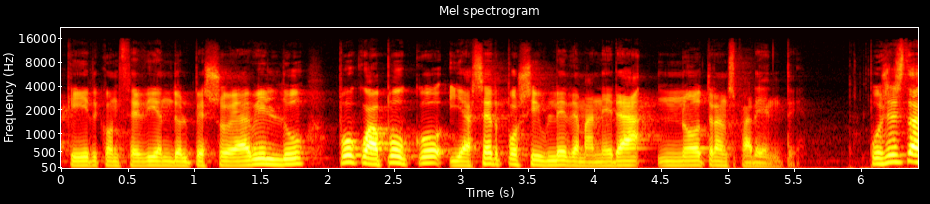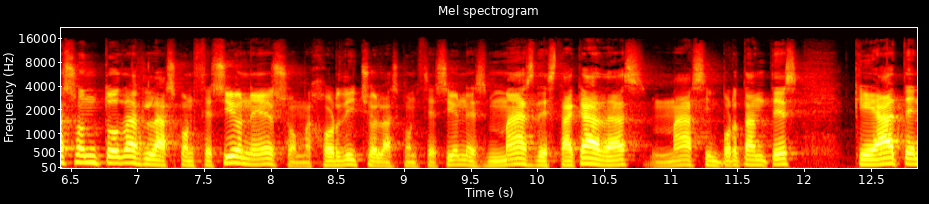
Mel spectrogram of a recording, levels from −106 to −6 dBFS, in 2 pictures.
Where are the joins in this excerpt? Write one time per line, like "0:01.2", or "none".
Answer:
none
